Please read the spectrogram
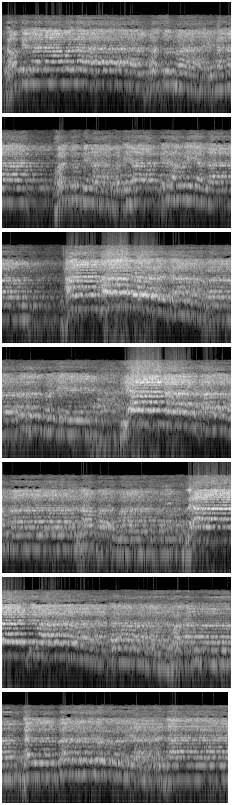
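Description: A Mouride kourel, a choir of men, chants an Arabic khassida in unison. The phrases are long and drawn out, and the voices swell louder as fresh phrases start at about ten, sixteen and twenty-two seconds in.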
